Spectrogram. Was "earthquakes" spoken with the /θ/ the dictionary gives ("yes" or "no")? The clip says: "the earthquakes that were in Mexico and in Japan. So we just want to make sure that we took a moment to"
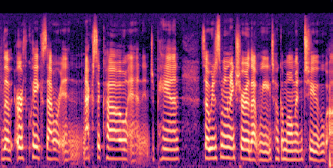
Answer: yes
